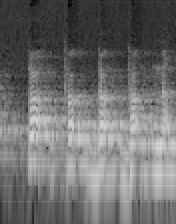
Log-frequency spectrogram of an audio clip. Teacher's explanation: बोल के देखो, जीभ आपके दांतों से टकराएगी। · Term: त वर्ग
